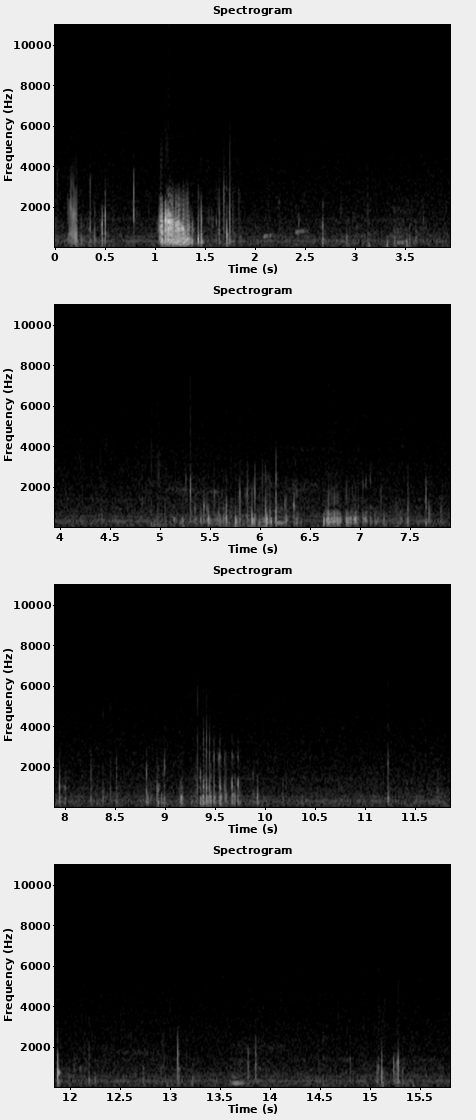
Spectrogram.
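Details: Early-morning tummy trouble: quiet gurgles and rumbles from the belly, coming and going in short runs; ordinary stomach growling (bowel sounds).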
